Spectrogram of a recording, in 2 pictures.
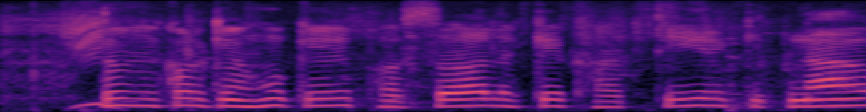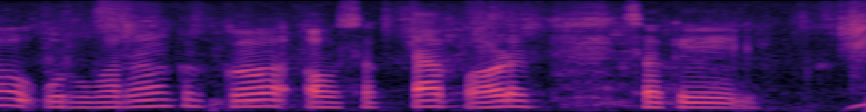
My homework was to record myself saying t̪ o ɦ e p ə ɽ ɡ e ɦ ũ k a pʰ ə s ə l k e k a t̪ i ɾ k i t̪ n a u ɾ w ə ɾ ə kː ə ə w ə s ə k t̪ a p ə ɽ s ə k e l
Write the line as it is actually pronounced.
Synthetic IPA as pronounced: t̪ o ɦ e k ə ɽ ɡ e ɦ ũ k e pʰ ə s ə l k e kʰ a t̪ i ɾ k i t̪ n a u ɾ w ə ɾ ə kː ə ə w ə s ə k t̪ a p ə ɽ s ə k e l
